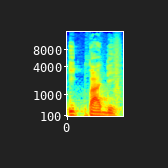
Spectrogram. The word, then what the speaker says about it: Ikpad: Avec un beau fit, vous avez fait Ikad. C'est quoi ik ? La rencontre. La rencontre. Oui, normalement c'est Ikpad.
